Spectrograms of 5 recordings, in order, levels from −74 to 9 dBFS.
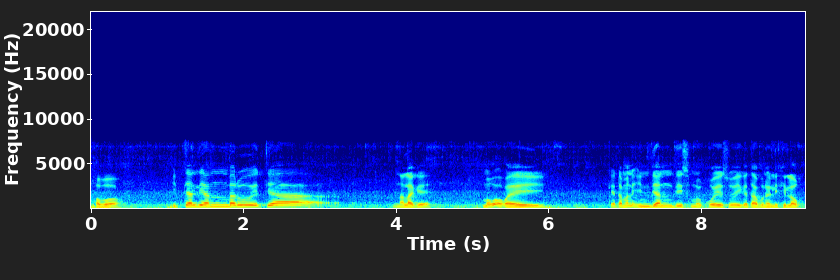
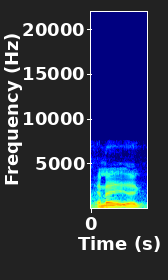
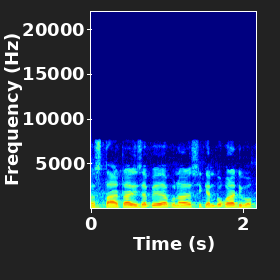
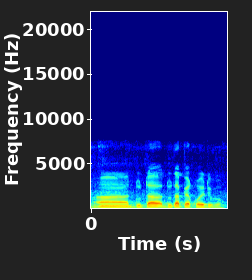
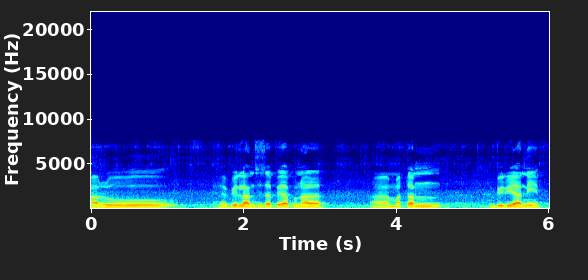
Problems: none marked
